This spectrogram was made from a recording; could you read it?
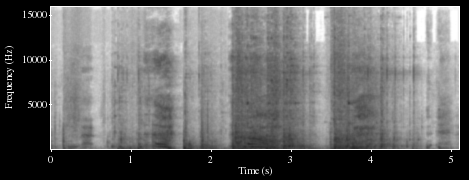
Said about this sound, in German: Machen Sie schon auf! Oder wir brechen die Tür auf! Tür aufbrechen!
